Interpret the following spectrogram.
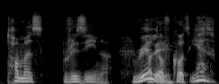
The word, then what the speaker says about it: Brezina: thomas is nobody and if you want to pronounce it correctly in english it's brazina because you know i live half of the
